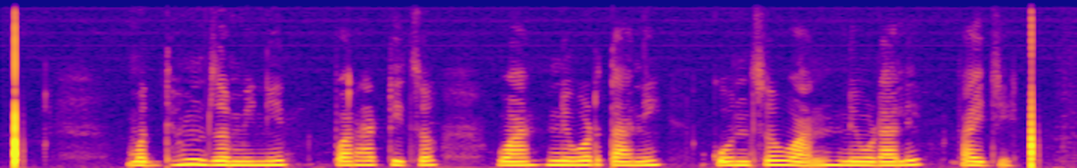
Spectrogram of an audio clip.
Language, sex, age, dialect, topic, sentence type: Marathi, female, 41-45, Varhadi, agriculture, question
